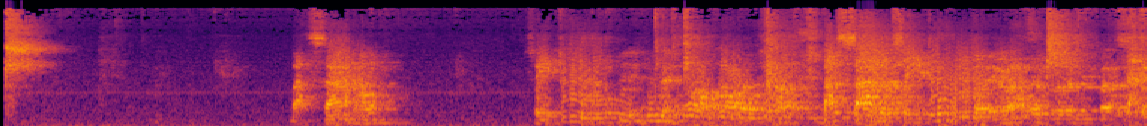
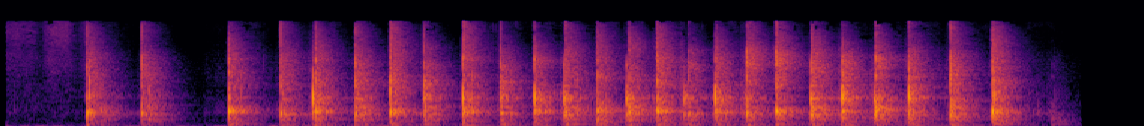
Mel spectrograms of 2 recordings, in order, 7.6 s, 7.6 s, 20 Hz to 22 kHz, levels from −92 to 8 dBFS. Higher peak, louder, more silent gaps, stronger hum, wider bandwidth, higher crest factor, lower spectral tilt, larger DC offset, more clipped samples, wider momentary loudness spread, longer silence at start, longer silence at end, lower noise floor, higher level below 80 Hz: about the same, 0 dBFS vs 0 dBFS; first, -12 LUFS vs -25 LUFS; neither; neither; first, over 20 kHz vs 11.5 kHz; second, 14 dB vs 26 dB; about the same, -1.5 dB/octave vs -2.5 dB/octave; neither; neither; first, 11 LU vs 8 LU; second, 0.05 s vs 0.35 s; second, 0 s vs 0.8 s; second, -41 dBFS vs -51 dBFS; first, -40 dBFS vs -50 dBFS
